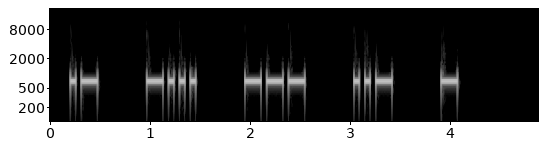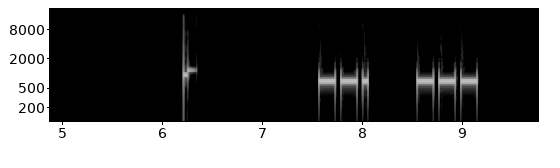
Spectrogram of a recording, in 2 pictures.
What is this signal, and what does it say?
Morse code, heard as a keyed tone, about 22 wpm, spaced as for 12 wpm, 700 Hz. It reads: ABOUT GO
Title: 3x Character Spacing - Top 200 Words - 22wpm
